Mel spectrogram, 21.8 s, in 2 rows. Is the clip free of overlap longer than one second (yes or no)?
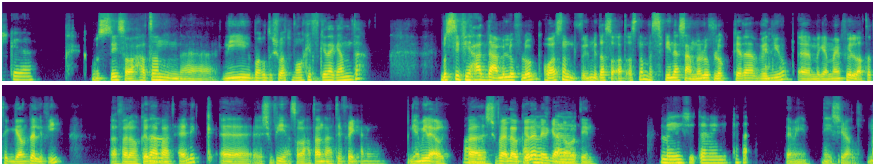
no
